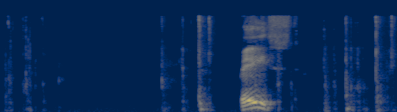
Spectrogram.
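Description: Scattered keystrokes tap on a computer keyboard in short bursts with pauses between them, close and crisp, while a voice briefly speaks.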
